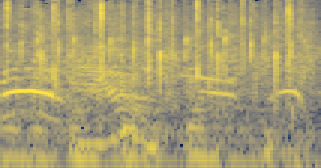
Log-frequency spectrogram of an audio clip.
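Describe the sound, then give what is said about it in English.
Crowd applause welcoming a speaker at an environmental gathering, a broad clapping wash that runs under an announcer's voice at moderate loudness. “Let's meet and greet with a big round of applause, Shelley Vendiola from the Swinomish”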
